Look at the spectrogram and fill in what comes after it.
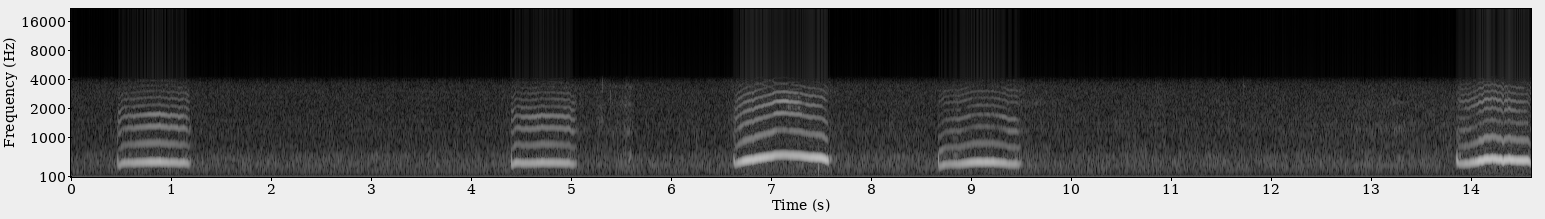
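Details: Domestic cat whining while being held, slightly annoyed but tolerating it: five drawn-out, harmonic, nasal whines spaced a few seconds apart, some rising and falling in arcs, over a quiet background.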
